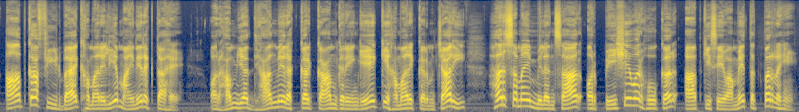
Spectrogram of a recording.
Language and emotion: Hindi, happy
